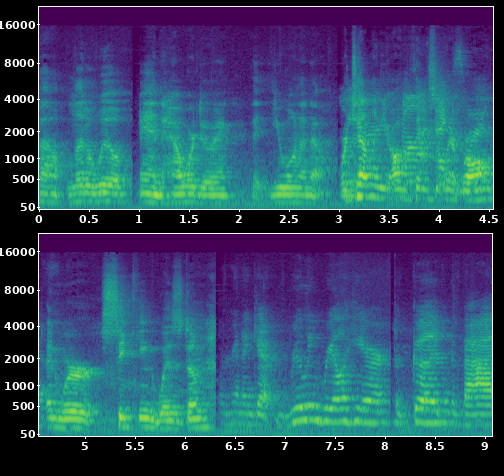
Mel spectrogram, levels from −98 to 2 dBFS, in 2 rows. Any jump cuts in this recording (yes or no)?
yes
